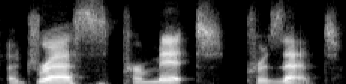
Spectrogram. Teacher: stress pattern they are nouns like a dress permit present and when they have a weak strong stress pattern they are verbs like a dress permit present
